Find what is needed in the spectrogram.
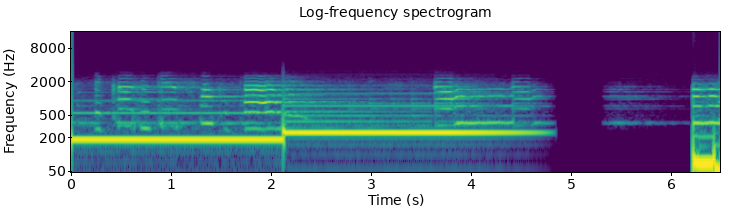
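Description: FL Studio beat playback: an 808 bass note in a raised octave holds one pitch, then steps up to a higher note about two seconds in. Above it runs a chopped, EQ-filtered, reverb-soaked sample whose notes keep changing. Everything fades out just before five seconds.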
